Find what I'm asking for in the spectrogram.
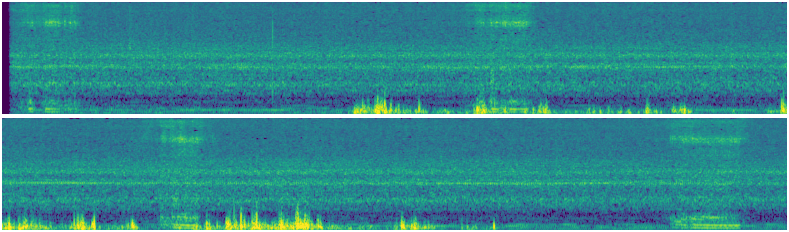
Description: For some reason the older this silly girl gets the louder her snores are.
